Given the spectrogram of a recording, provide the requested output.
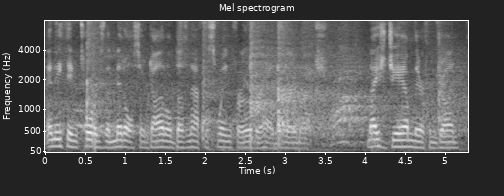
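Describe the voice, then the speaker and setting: Speaking at a fairly quick pace with hardly any pauses, a man with a fairly high pitch keeps a monotone, flat intonation over noticeable background noise. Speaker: pickleball commentator. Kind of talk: live commentary.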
